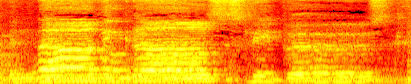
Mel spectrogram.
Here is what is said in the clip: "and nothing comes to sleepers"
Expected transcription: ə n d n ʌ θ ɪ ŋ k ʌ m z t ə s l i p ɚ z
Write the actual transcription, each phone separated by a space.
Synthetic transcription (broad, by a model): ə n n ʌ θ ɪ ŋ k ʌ z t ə s l i p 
